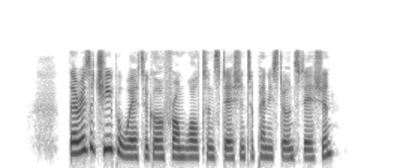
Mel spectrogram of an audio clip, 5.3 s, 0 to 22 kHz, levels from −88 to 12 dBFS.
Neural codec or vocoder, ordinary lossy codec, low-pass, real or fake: codec, 16 kHz, 2 kbps, X-Codec, WavLM features, trained on Multilingual LibriSpeech; none; 7.2 kHz; fake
